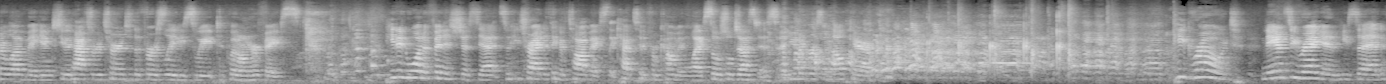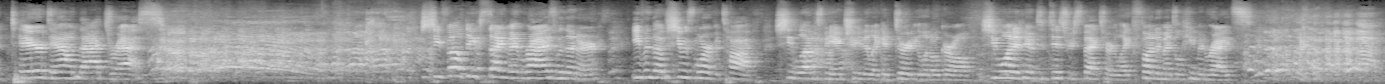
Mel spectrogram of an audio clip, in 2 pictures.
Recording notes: Recorded March 20, 2016 at The Virgil in Los Angeles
